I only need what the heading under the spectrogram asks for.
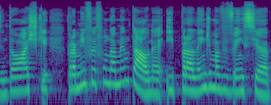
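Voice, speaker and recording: A woman talks at a fairly quick pace. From Rio de Janeiro. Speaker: racial equality activist and author. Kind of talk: podcast interview answer. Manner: calm.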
